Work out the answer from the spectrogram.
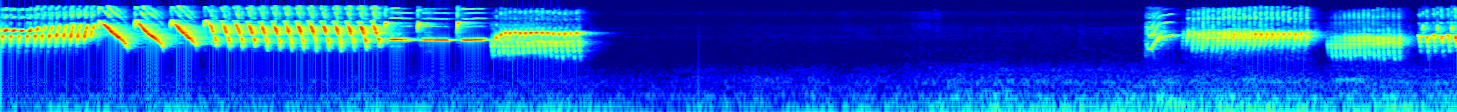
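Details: Canary song used to spur canaries into singing and tutor young birds: buzzy rolls with quick descending slurs and a flat whistle, a pause of about four seconds with faint background hum, then further buzzy rattles.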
